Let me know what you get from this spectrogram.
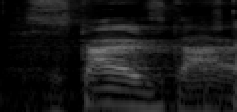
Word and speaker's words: Skarsgård: Skarsgård.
